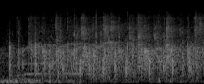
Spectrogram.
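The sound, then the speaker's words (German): Applause from an audience at a live event: dense, continuous clapping that stays steady and fairly loud for about two seconds. “Ein Applaus für die fünf Kinder.”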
